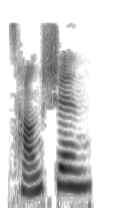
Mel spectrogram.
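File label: "藏身", Mandarin Chinese; hsk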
